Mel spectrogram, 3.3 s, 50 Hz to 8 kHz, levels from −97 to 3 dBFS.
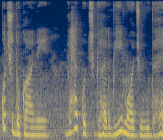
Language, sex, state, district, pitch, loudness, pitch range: Hindi, female, Madhya Pradesh, Umaria, 170 Hz, -15 LUFS, 155-200 Hz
